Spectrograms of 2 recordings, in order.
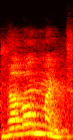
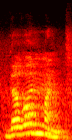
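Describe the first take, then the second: The two takes are said the same way.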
